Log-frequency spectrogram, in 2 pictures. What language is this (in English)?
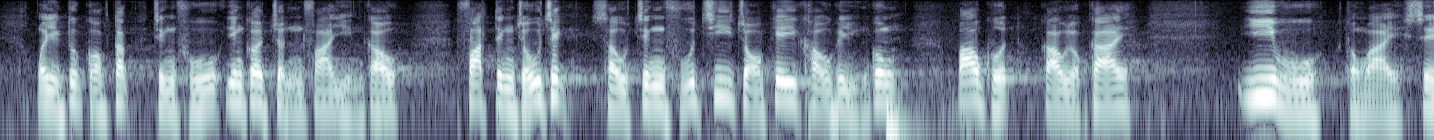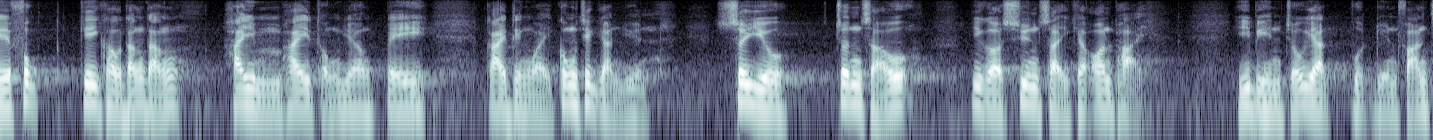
Cantonese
